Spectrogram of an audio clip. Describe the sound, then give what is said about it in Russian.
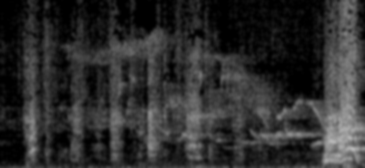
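A large dog barks in a rough series of short bursts as it runs at a smaller dog, building to a louder, harsher outburst at the end, with no one talking. “Тут к Бимбо подбежала большая собака, явно собравшись напасть на него.”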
